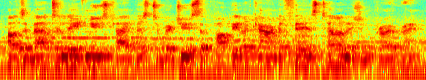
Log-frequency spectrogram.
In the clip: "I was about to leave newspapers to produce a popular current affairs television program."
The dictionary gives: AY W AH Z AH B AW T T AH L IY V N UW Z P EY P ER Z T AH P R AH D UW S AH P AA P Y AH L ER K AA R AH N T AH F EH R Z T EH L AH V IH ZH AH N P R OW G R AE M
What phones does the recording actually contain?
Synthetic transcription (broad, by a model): AY W AH Z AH B AW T T AH L IY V N UW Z P EY P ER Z T AH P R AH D UW S AH P AA P Y L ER K AA R AH N T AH F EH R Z T EH L AH V IH ZH AH N P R OW G R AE M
